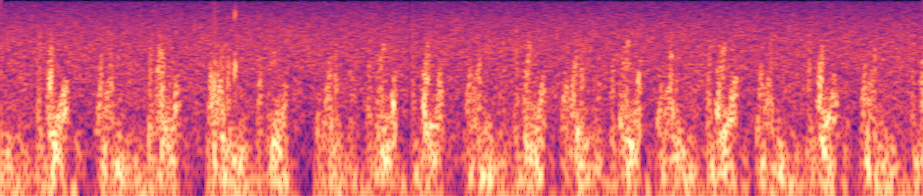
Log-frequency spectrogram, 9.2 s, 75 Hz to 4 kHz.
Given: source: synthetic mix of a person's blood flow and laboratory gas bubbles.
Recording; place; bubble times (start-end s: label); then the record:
Doppler ultrasound of blood flow; precordium
2.08-2.20 s: bubbles
2.33-2.37 s: bubbles
From the record:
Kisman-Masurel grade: 113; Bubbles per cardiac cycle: 1 to 2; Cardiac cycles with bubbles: 1 to 10%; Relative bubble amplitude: loud (0.450 to 0.775); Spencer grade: 1 (occasional bubble signal discernible with the cardiac motion signal, with majority of cardiac periods free of bubbles); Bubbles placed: only in the low amplitude regions of the cardiac cycle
